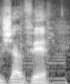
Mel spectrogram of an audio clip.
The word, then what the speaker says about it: Javé: nome vem sendo substituído pela forma e a ver ou Javé que é pronúncia mais próxima do original o tetragrama vem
